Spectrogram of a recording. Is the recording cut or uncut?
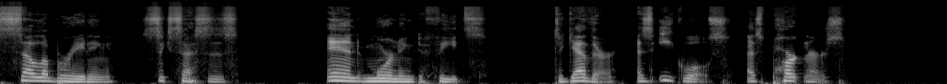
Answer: cut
